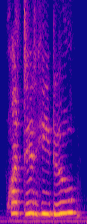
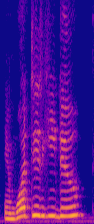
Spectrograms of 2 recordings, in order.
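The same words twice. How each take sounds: First: "what did he do" much higher and louder; indignant repeat. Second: "what did he do" pitched up, rising at the end; rhetorical question. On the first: Storyteller asks viewers about the rooster, indignant "what did he do". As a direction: punch out "what did he do" in high outrage. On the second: Storyteller cues viewers for the attack, rhetorical "what did he do". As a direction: ask "what did he do" leadingly, a bit high. First asking, building up. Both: Real, not acted.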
